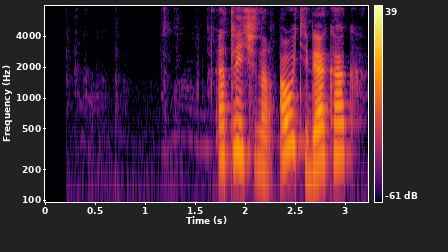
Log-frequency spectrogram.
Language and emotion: Russian, positive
